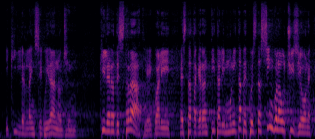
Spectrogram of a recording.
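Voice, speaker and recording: A man's voice: on the high side, long reverb tail, natural voice. An actor playing a slick, gushing TV game-show host, theatrical and emphatic as he addresses his audience in an audio drama. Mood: grave, coaxing.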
